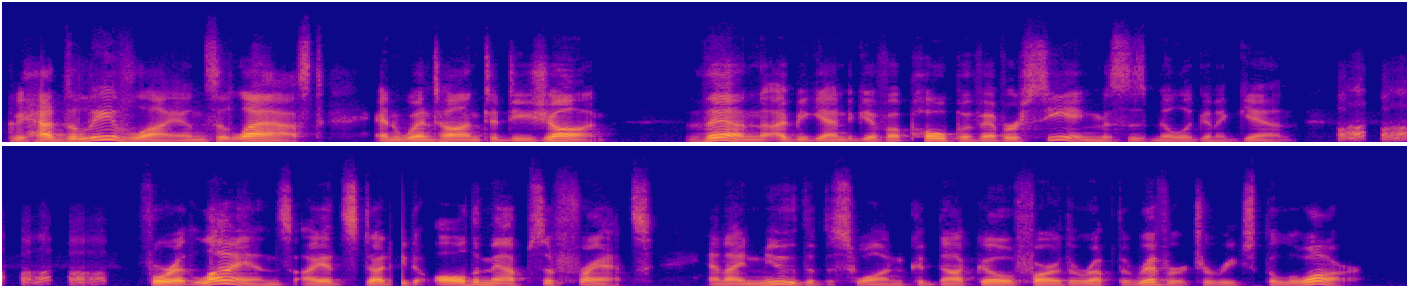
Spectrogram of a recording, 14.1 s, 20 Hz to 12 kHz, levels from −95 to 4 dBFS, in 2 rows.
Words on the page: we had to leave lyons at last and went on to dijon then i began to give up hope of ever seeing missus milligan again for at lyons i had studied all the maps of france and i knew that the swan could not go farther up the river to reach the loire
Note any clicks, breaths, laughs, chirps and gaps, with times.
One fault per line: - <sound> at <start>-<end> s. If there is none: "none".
- laugh at 6.7-7.6 s
- dropout at 9.0-9.0 s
